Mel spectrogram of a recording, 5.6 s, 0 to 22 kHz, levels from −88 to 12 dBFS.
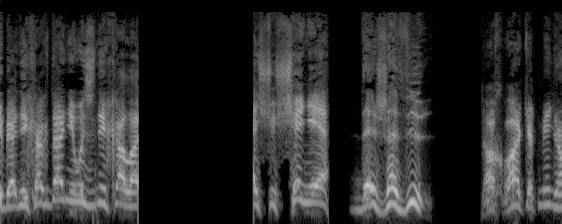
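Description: At 1.38 s the sound cuts out completely in mid-flow. Silence holds for about 1.16 s, until 2.53 s. This is a playback stall. The player likely ran out of buffered data, or its output thread was briefly blocked.

From 2.53 s the audio resumes in a catch-up at higher speed. It runs at 1.15 times normal rate until 5.53 s. The pitch rises by about two semitones. The player is resampling its backlog to recover lost time, then settles back.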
